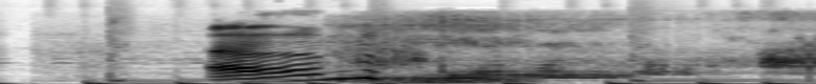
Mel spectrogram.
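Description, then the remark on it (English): A motorcycle engine revs up sharply and roars past, loud, its whine rising then settling into a sustained rumble over a steady, low rhythmic thumping. “Is that a motorcycle?”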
